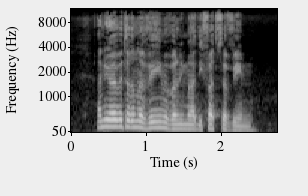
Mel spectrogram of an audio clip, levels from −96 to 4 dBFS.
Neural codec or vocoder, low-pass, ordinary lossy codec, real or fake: none; 10.8 kHz; Opus, 64 kbps; real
